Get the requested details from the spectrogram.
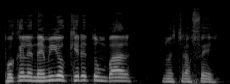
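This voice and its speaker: A male pastor preaching a sermon. He tells a story with passion, swinging between loud and hushed, and calls his listeners brother. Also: on the high side, a little fast, no echo, studio quality.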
